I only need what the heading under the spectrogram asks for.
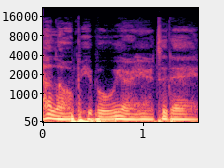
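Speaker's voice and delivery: smooth, low radio-host style announcer delivery. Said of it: "look at that voice. He's like".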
